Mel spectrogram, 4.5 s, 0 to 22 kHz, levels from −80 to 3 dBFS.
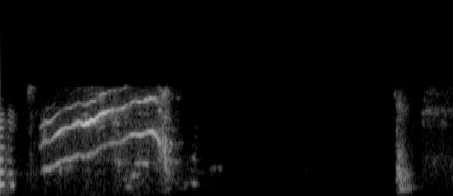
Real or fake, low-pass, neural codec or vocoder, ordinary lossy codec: real; 3.6 kHz; none; AAC, 24 kbps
